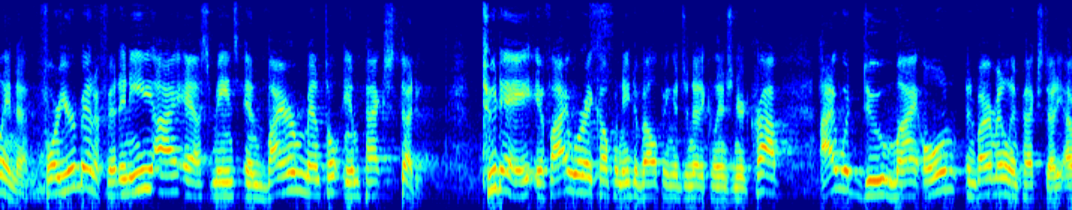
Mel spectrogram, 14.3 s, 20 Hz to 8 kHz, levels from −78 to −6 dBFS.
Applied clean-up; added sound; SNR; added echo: none; none; none; none.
